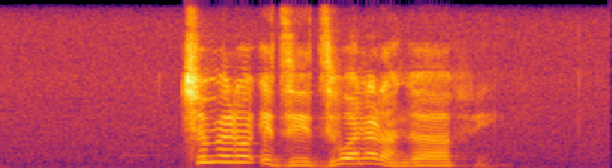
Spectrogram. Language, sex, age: Venda, male, 28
